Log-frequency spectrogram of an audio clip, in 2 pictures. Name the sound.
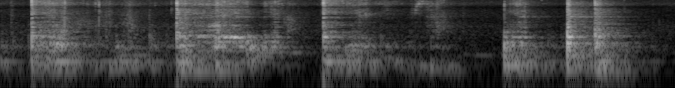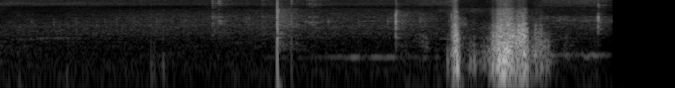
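stirring bay leaves and dried chillies frying in oil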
